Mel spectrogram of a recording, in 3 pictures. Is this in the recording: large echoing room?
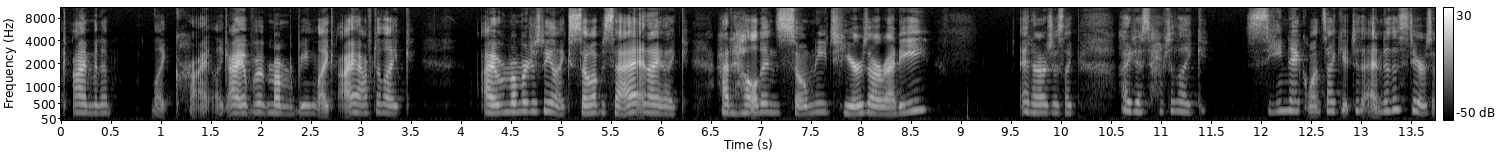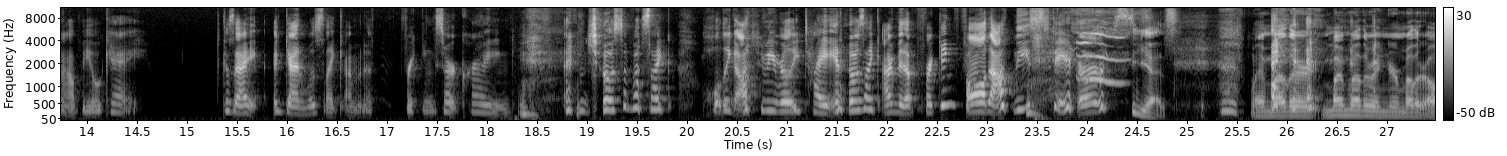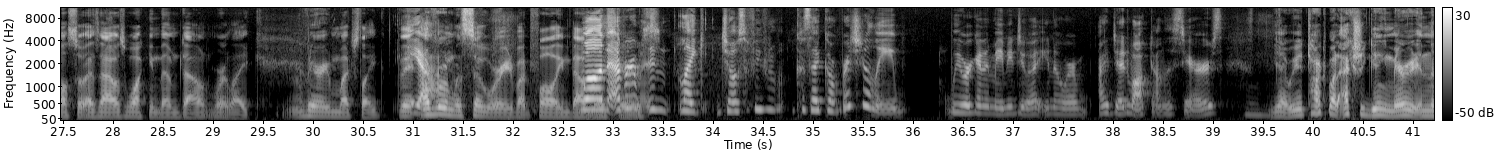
no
